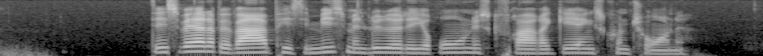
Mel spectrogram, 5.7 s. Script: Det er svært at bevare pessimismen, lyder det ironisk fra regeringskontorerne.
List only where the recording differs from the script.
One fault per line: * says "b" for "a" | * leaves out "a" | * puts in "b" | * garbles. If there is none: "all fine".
all fine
